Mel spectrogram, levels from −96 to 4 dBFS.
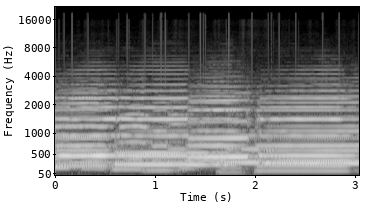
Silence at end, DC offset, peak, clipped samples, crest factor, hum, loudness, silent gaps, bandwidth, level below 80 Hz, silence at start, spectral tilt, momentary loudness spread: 0 s; under 0.1%; -2 dBFS; under 0.1%; 12 dB; none; -14 LUFS; none; 7 kHz; -58 dBFS; 0 s; -7.5 dB/octave; 2 LU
